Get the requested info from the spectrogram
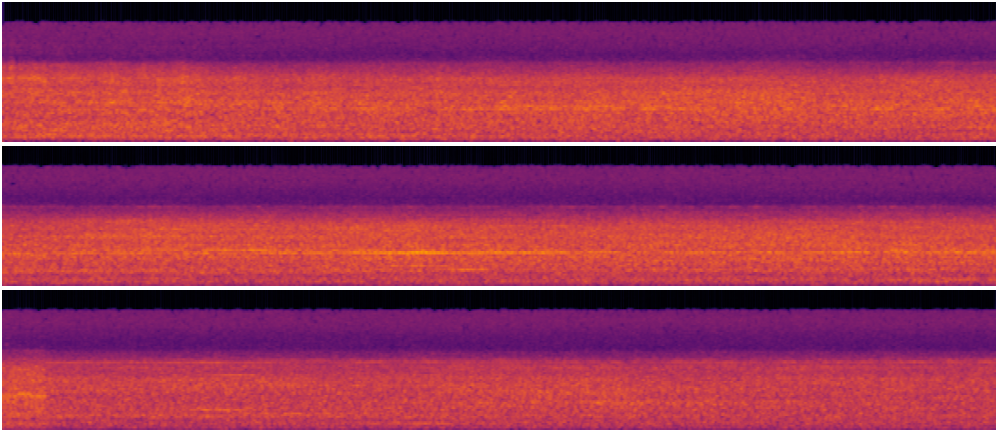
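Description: Jet airliner engines running, a steady dense noise with a faint high whine over it; about twenty seconds in the sound changes abruptly, the whine ending and the level dropping a little.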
